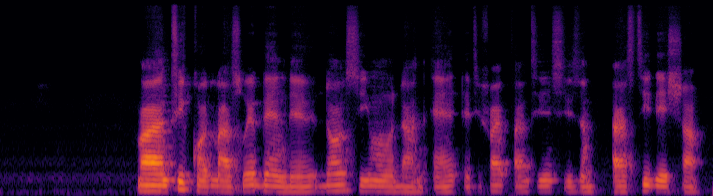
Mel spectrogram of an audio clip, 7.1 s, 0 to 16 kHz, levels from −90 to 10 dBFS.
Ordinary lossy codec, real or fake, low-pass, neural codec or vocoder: none; fake; 14.4 kHz; autoencoder, 48 kHz, 32 numbers a frame, DAC-VAE, trained on Japanese speech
